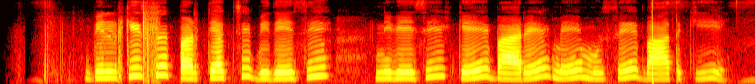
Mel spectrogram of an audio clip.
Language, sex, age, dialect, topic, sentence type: Hindi, female, 31-35, Garhwali, banking, statement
